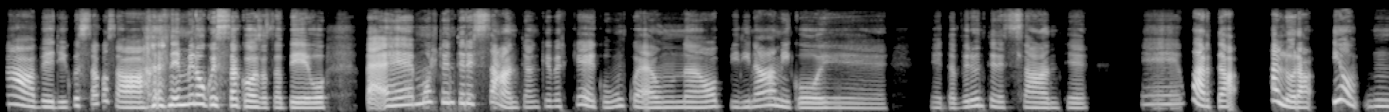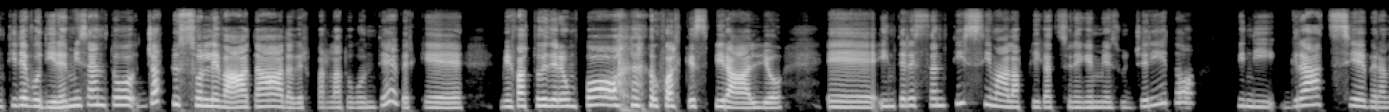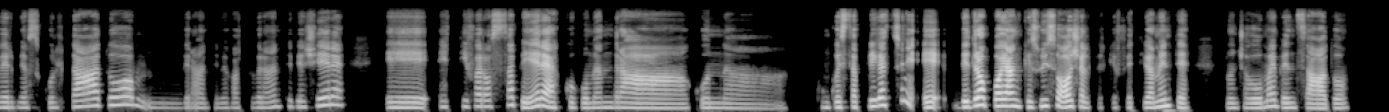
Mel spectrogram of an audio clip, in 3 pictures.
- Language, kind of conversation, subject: Italian, advice, Come posso fare nuove amicizie e affrontare la solitudine nella mia nuova città?
- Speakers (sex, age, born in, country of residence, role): female, 25-29, Italy, Italy, advisor; female, 30-34, Italy, Italy, user
- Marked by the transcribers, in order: chuckle; tapping; chuckle; laughing while speaking: "qualche"; other background noise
